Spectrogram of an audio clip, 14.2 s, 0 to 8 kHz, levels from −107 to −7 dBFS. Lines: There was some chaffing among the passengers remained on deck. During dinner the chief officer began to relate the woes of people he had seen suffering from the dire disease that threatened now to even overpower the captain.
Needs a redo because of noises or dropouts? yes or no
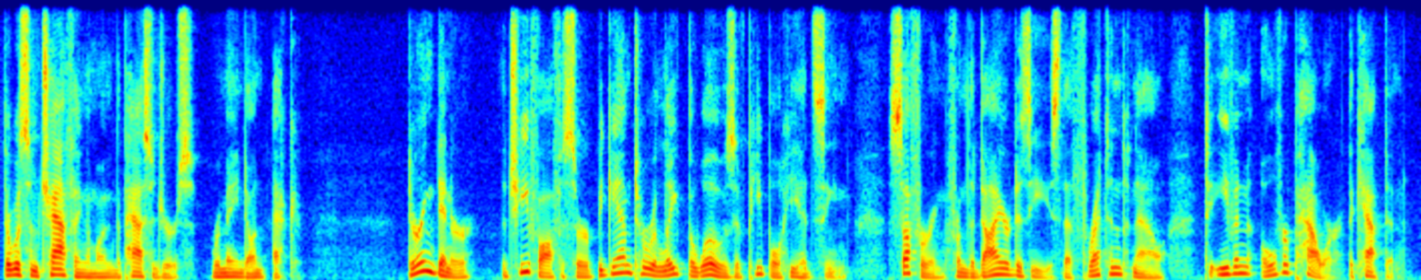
yes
